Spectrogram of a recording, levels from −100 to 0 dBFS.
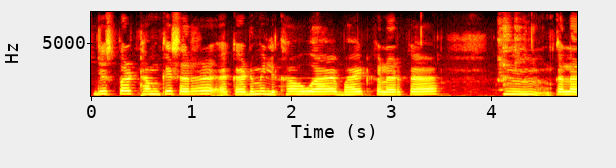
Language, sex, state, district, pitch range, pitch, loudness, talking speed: Hindi, female, Maharashtra, Chandrapur, 235-255 Hz, 245 Hz, -18 LUFS, 160 wpm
